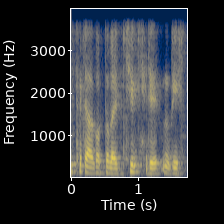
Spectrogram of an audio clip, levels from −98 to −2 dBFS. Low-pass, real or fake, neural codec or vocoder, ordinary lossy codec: 3.6 kHz; fake; codec, 16 kHz, 2 kbps, X-Codec, HuBERT features, trained on general audio; none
